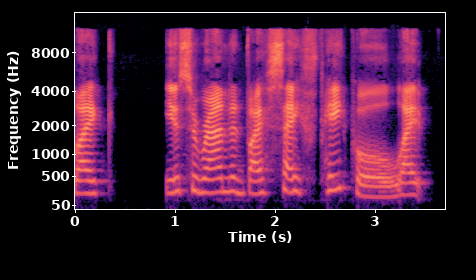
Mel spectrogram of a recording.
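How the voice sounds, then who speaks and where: Slow-spoken, affirming woman podcast host. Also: medium pitch, gravelly, fairly bright tone. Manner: affirming, reflective. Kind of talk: conversational interview.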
